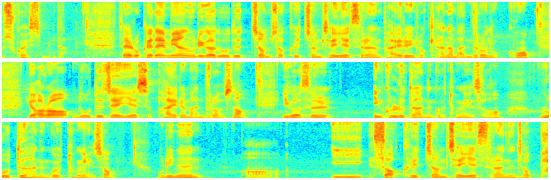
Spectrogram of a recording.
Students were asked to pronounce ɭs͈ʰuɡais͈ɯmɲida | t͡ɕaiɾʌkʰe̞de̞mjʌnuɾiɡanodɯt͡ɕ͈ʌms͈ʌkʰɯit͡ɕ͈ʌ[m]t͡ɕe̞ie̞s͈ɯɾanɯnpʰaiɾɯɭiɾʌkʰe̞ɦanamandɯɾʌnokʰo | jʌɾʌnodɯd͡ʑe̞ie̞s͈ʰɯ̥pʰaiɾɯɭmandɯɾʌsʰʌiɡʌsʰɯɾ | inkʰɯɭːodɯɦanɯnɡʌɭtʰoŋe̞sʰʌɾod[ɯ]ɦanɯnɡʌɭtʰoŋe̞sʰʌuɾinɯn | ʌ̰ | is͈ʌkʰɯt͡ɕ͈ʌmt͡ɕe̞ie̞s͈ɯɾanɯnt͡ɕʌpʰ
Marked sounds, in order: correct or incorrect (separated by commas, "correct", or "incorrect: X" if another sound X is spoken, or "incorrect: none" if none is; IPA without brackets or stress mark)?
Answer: correct, correct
